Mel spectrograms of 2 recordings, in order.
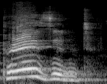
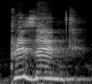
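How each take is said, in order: First: present with the stress on the first syllable, PREZ-ent. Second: present with the stress on the second syllable, pri-ZENT. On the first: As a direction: hit the start of "present", as in the noun for a gift. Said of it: "first syllable पे stress दिया". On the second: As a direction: hit the end of "present", as in the verb. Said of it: "second syllable पे stress आया". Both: Shown as a demonstration.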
